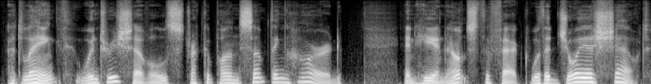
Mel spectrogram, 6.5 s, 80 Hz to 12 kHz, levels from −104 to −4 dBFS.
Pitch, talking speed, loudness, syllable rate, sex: 125 Hz, 155 wpm, -18 LUFS, 4.2 syllables/s, male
